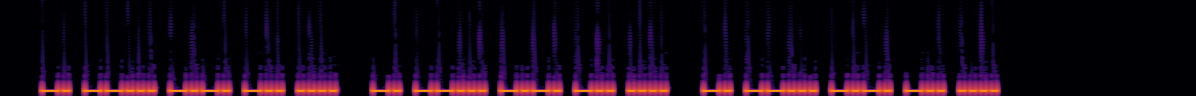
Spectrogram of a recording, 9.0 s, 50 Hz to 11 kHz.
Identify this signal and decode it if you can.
Morse code, heard as a keyed tone, about 30 wpm, 700 Hz. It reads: N7CDH N7CDH N7CDH
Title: USA Call Signs Repeated 3x 30wpm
